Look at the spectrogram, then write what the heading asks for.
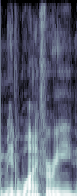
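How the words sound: The word is said the American way. "I know Americans say midwifery"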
